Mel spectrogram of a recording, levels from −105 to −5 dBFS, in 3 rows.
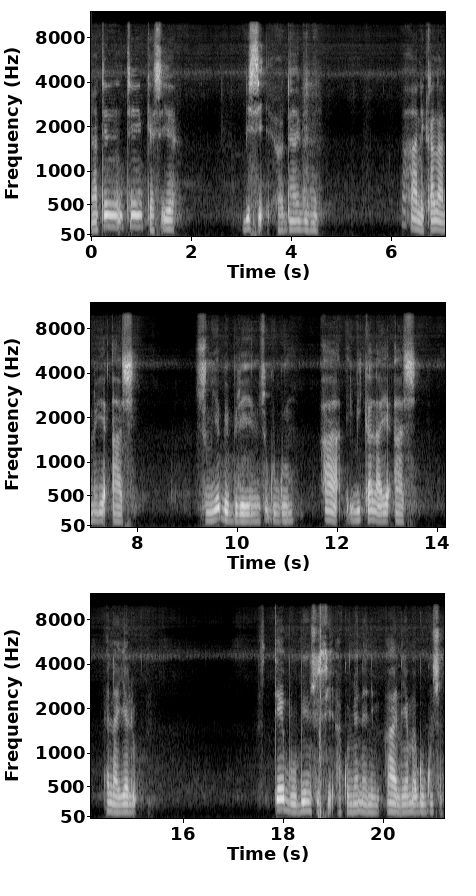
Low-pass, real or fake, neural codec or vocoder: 9.9 kHz; fake; vocoder, 22.05 kHz, 80 mel bands, Vocos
